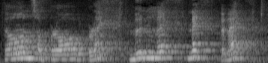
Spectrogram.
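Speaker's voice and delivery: slow, broad Ulster Scots recitation. Shown as a demonstration. Teacher demonstrating an Ulster Scots saying to the class, slow broad Ulster Scots. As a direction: roll it out slowly in thick Ulster Scots. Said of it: "here's a wee Scottish expression, try this one".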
